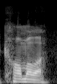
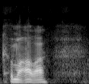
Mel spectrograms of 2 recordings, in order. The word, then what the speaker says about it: Kamala: Oh, sorry, Kamala, not Kamala. Kamala, like comma.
